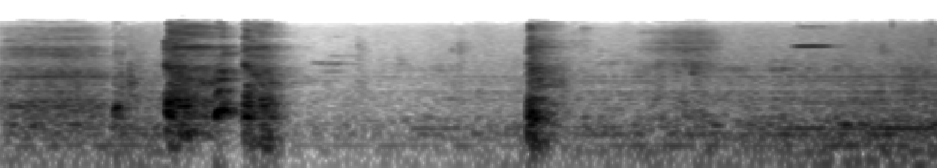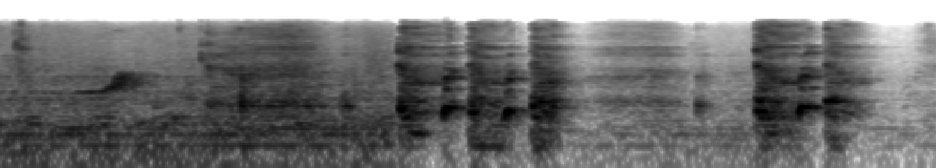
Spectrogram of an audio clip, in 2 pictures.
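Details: A girl with a stuffy, itchy nose in cold weather: several sharp cough bursts in small clusters, about eight in all, with quiet room noise between; a repeated cough.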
